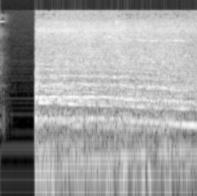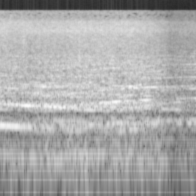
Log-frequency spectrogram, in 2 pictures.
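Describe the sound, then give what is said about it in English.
A tornado warning siren near downtown Nashville wails loudly and steadily as storms move through Middle Tennessee, after a brief moment of silence, its tone slowly sliding in pitch over a rough, rumbling wash of noise, with no voices. “Sounded like earlier this evening from near downtown Nashville as storms move through Middle Tennessee, the sound there of tornado sirens.”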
